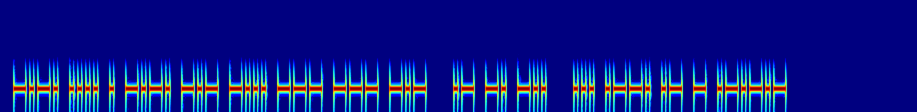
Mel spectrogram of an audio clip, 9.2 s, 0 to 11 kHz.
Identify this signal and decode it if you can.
Morse code, heard as a keyed tone, about 30 wpm, 700 Hz. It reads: CHECKBOOK AND SPAT.
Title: A Sound Of Thunder 30wpm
